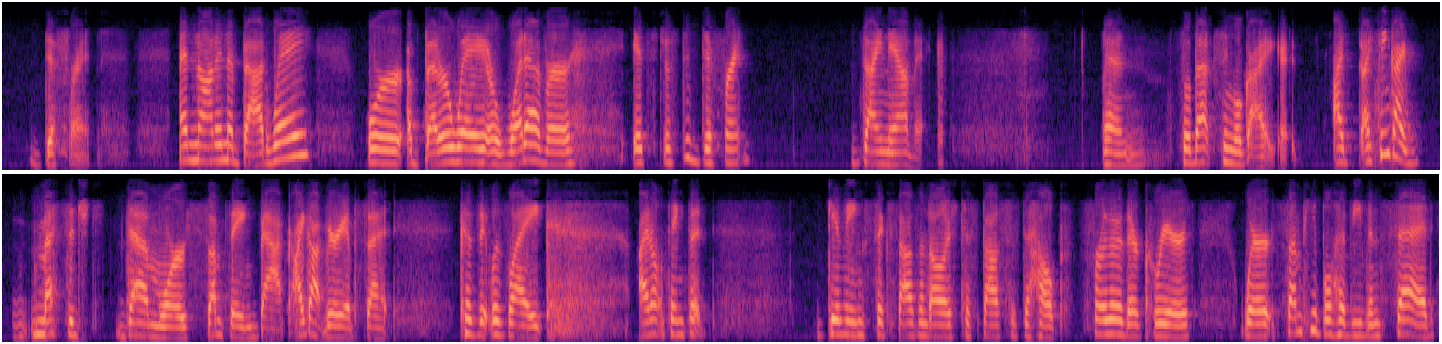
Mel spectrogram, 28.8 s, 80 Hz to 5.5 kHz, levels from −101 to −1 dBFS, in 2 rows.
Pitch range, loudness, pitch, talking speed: 185-215 Hz, -26 LUFS, 195 Hz, 125 wpm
